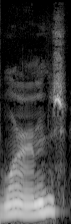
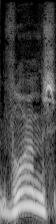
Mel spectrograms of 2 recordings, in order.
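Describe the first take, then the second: First: It is said like the English word worms. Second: It is said the German way, starting with V. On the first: It is the funny school pronunciation. The speaker calls it wrong. "You pronounced it Treaty of Worms" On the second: It is the city's real name. The speaker calls it right. "But Worms is one of the oldest cities in Germany"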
